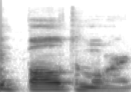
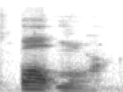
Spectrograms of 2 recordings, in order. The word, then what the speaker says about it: Baltimore: You don't say Baltimore; it's Baltimore.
